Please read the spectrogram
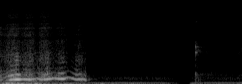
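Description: A man's voice drawing out a wavering, pitched sound for about a second, then stopping, leaving faint room noise.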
